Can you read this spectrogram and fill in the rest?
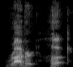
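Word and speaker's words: Robert Hooke: remember his name is robert hook it has an e on the end but the e is silent and robert hook is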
